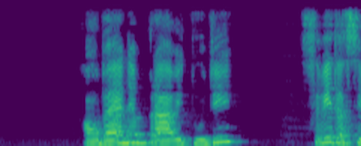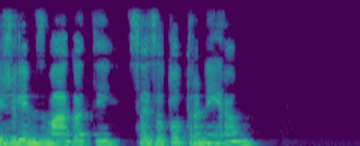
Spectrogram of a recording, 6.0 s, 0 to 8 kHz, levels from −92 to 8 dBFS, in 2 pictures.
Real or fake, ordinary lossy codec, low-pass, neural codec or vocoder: real; none; 7.2 kHz; none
